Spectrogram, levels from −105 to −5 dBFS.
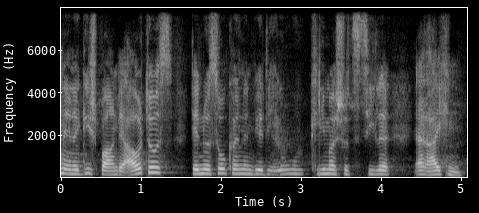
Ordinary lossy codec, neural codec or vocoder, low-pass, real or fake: none; codec, 16 kHz, 16 kbps, FunCodec, trained on Chinese and English, 50 frames a second; none; fake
